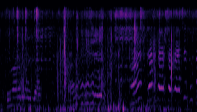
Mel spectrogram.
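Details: Mother sheep of a nomadic herd, back from grazing, bleat for their lambs to come and suckle. Many soft wavering bleats overlap one another throughout, with a low murmur of movement and rumble beneath.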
